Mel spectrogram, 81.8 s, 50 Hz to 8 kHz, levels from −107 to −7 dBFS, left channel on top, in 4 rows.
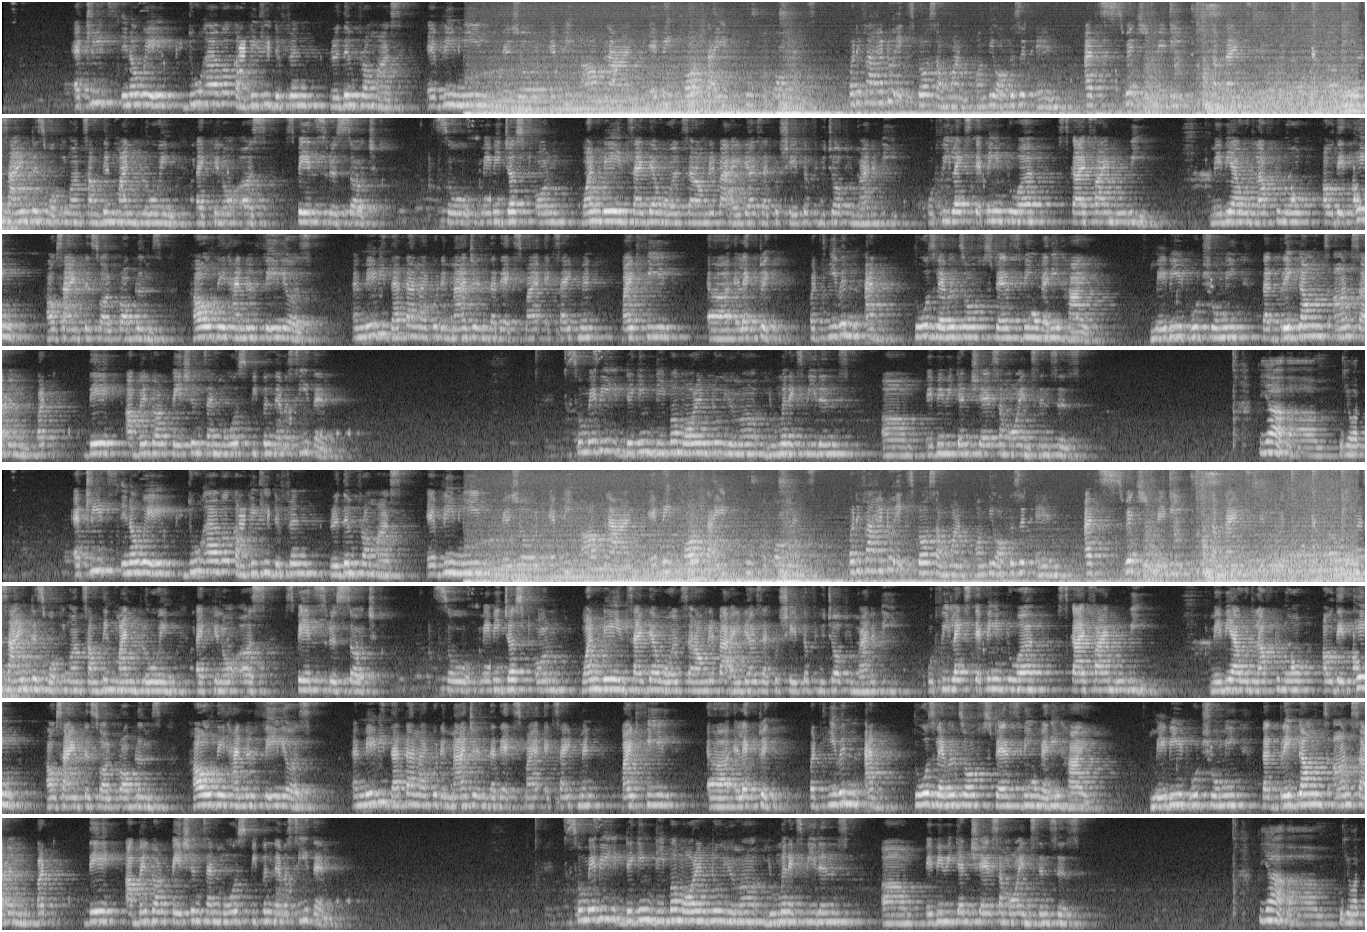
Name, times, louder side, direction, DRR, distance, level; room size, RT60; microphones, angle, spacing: voice 1, 1.1-6.0 6.4-12.2 12.7-15.9 16.2-17.9 18.1-19.5 19.8-24.5 24.9-26.1 26.4-33.9 34.3-37.7 38.5-41.2 41.5-43.3 43.7-45.6 46.1-51.0 51.5-52.6 53.0-57.5 58.1-66.4 69.5-74.2 74.5-77.5, right 2 dB, 85° right, 2.8 m, -29 dB
sound 1, 6.9-20.3, left 1 dB, 55° right, 2.9 m, -22 dB
voice 2, 80.2-81.7, left 3 dB, 5° left, 3.0 m, -30 dB
26.5 x 25.0 x 8.4 m
head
